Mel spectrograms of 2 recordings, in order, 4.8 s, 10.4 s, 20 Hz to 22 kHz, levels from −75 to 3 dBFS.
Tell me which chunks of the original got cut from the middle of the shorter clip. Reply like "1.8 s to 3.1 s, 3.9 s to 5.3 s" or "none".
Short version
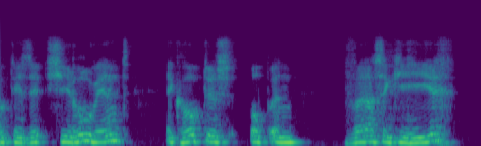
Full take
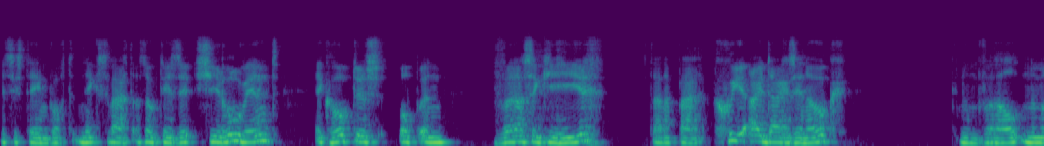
none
